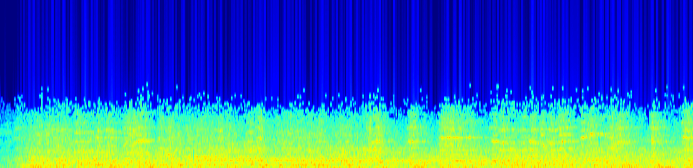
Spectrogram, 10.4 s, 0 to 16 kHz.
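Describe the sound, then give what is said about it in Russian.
A huge crowd of some 50,000 people in Whitehall, London, roars and cheers in greeting as Winston Churchill appears on a ministry balcony, a dense, unbroken wall of voices sustained loudly for about ten seconds. “In and about Whitehall, fully 50,000 people, like millions all over the country, gave themselves.”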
